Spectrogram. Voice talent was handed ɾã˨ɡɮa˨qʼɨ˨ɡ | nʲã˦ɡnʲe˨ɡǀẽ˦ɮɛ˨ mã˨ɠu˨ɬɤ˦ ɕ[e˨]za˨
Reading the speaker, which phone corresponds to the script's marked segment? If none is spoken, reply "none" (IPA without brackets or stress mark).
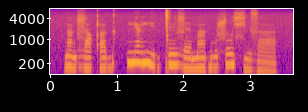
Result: ɨ˨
